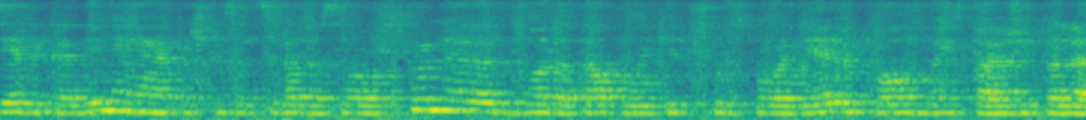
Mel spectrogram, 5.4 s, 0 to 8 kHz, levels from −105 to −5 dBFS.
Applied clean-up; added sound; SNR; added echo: none; Train; 15 dB; reverberation time 0.5 s.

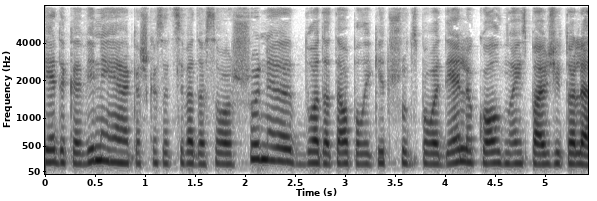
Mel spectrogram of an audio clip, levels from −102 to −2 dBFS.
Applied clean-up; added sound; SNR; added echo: none; none; none; none.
